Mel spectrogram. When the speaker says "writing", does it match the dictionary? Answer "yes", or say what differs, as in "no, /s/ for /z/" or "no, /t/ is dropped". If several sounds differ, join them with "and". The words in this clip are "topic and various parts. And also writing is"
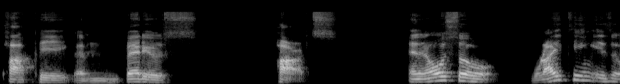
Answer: yes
